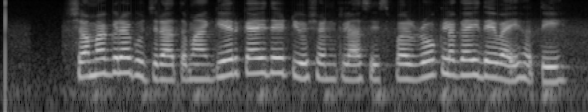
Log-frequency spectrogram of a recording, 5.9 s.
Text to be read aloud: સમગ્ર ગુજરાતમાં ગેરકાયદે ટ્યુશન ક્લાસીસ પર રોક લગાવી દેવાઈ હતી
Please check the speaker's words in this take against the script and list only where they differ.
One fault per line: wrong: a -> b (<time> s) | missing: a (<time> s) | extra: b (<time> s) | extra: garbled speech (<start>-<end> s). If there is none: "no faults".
no faults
